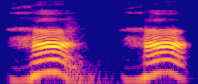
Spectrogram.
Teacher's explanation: حروف حلقی میں سے ہے ہا اور ہم اس کو سینے کی طرف سے ادا کریں گے۔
